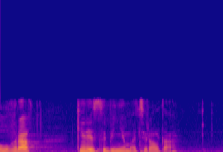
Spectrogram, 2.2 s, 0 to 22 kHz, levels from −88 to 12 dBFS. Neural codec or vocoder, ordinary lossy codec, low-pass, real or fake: none; none; none; real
